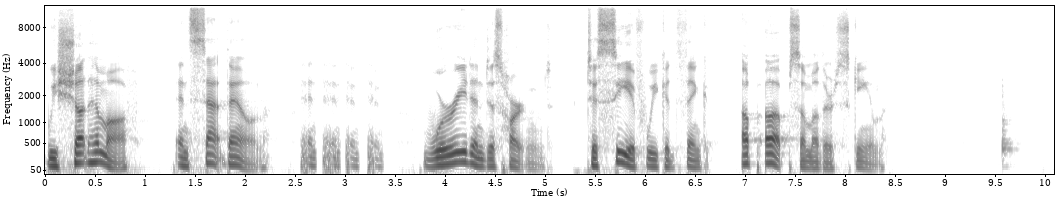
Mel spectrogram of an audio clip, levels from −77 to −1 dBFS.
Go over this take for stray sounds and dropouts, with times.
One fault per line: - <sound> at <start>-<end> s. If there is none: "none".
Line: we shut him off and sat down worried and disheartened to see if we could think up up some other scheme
- laugh at 2.5-3.4 s
- tap at 9.6-9.8 s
